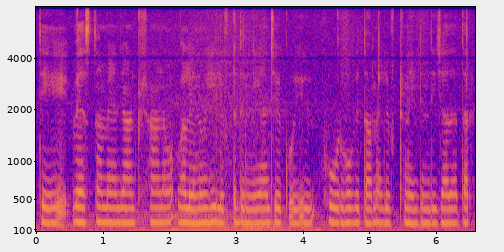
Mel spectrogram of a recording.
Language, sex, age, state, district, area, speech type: Punjabi, female, 18-30, Punjab, Muktsar, urban, spontaneous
